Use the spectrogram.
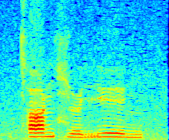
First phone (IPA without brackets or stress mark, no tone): cʰ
